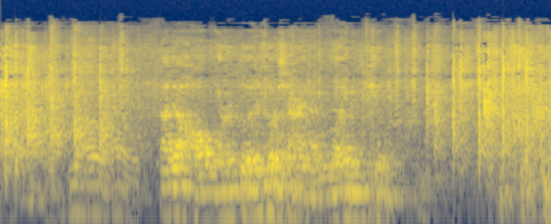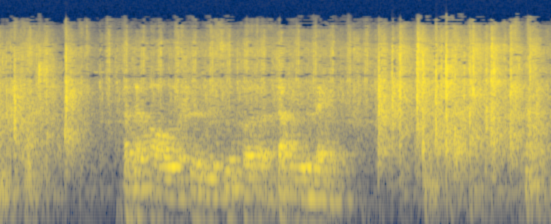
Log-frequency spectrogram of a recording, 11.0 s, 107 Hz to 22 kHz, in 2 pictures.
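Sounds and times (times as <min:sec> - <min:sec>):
audience clapping: 0:00.0 - 0:01.6, 0:03.6 - 0:11.0.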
